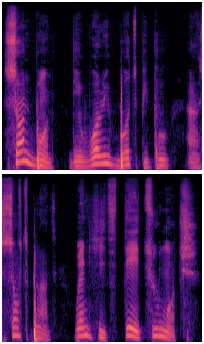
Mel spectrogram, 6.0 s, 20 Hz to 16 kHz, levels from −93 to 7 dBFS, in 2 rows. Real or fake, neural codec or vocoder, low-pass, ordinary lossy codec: fake; codec, 44.1 kHz, 7.8 kbps, Pupu-Codec; 14.4 kHz; none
